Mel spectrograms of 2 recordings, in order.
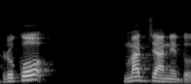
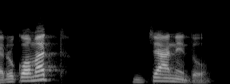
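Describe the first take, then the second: First: रुको rising and cut off by a pause, then मत जाने दो; pause after रुको. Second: रुको मत joined and rising, pause, then जाने दो lower; pause after मत. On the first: Teacher shows how a pause changes meaning, breaking after रुको. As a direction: put the break right after रुको, before मत. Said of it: "अब अगर मैंने pause रुको पे मारा". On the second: Teacher moves the pause to flip the meaning, breaking after मत. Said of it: "यही पॉज मैंने यहां से हटा के और मत के आगे लगा दिया". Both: Shown as a demonstration.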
